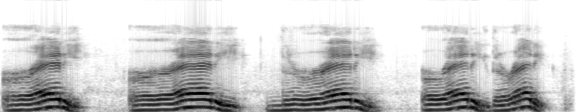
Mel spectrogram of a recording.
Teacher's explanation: I'm sliding right past the R. You can hear and e and e more than anything else.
